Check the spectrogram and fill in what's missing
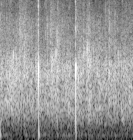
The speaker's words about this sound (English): I know some of you start clapping and I keep talking, but yeah, if you want to give God the glory, go ahead and let's give God the glory.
